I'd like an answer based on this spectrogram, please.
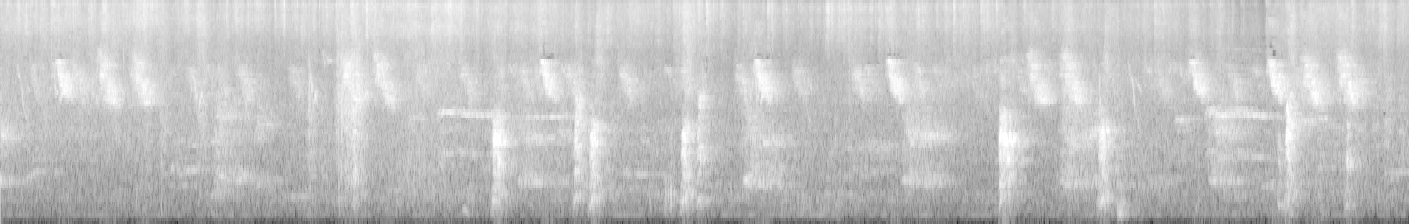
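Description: Several American Bully puppies yapping and whining in short, high calls while they play.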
